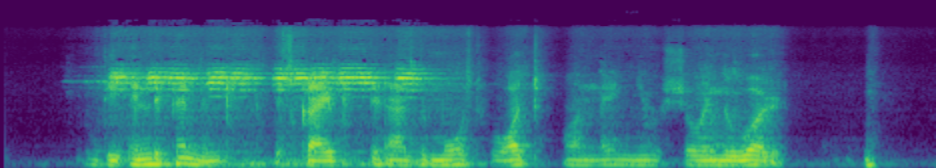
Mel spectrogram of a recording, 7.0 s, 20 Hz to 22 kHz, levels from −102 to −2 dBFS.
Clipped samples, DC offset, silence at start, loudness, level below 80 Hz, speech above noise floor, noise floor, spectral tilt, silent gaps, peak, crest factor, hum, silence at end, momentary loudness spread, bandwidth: under 0.1%; under 0.1%; 0.65 s; -15 LUFS; -52 dBFS; 45 dB; -62 dBFS; -5 dB/octave; none; 0 dBFS; 18 dB; none; 0.45 s; 17 LU; 12 kHz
